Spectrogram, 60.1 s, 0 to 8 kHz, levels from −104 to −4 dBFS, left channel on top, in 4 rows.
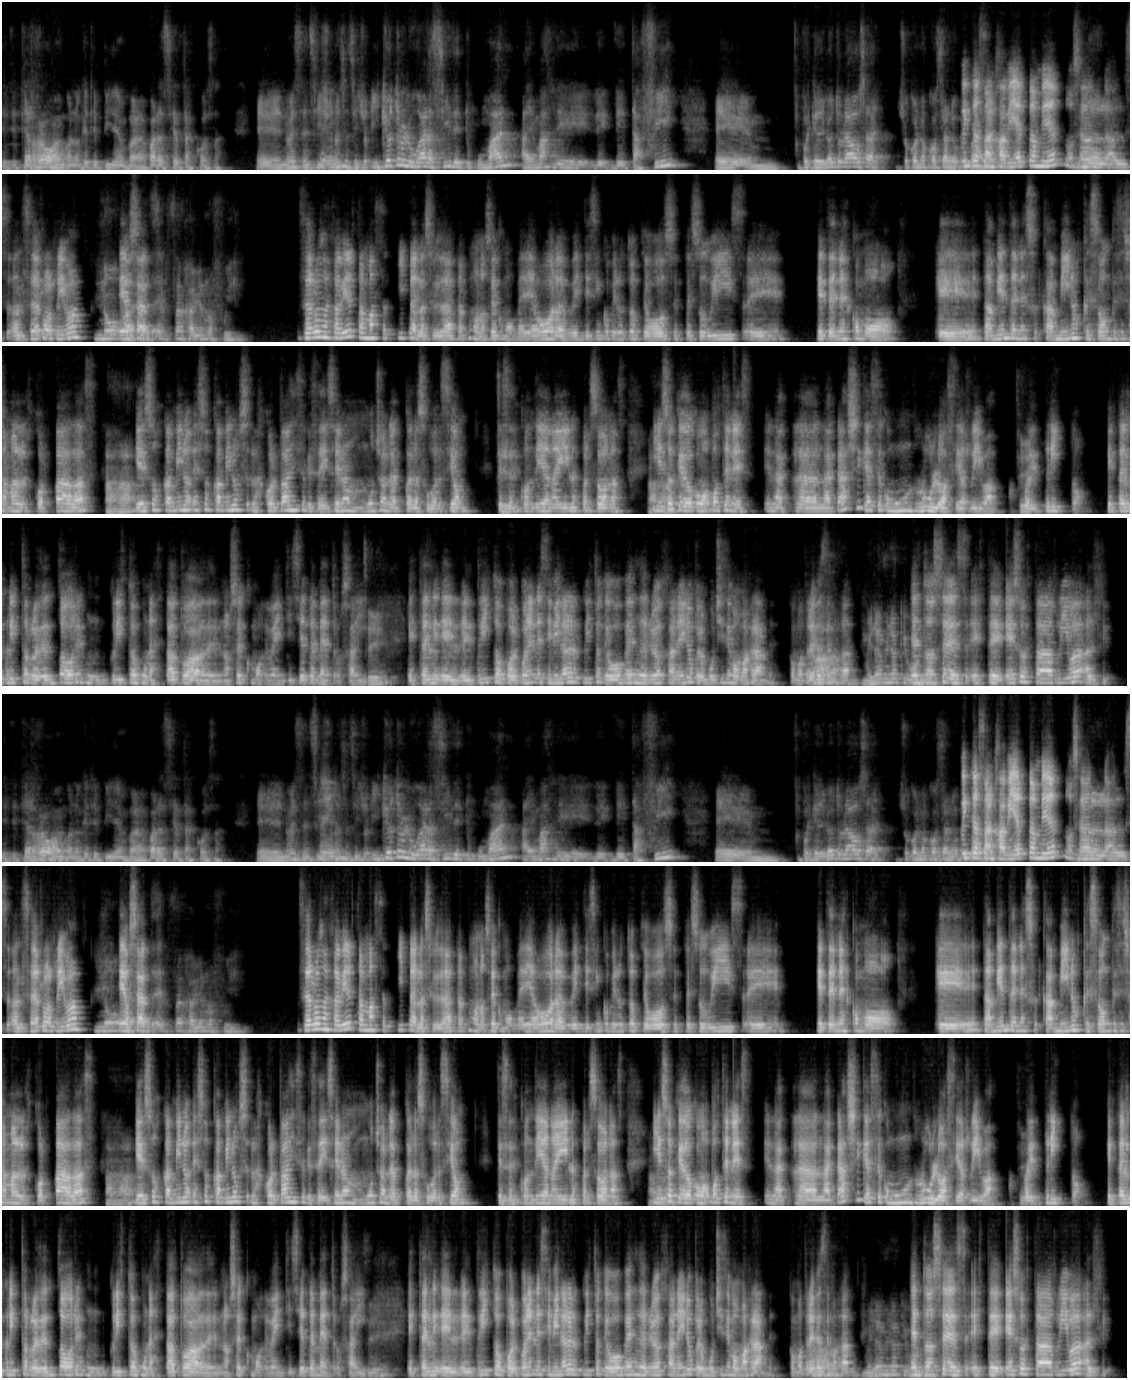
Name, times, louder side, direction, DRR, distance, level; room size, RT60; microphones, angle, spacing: voice 1, 0.0-2.9 3.4-9.1 9.5-13.2 14.3-14.8 16.3-18.3 31.5-31.9 36.7-37.1 38.7-39.1 43.6-43.9 50.0-50.4 55.9-57.5, left 2 dB, 50° left, 1.4 m, -38 dB
voice 2, 4.2-4.6 12.8-16.1 16.6-17.2 19.0-25.5 25.9-26.9 27.5-31.3 31.9-36.2 36.7-40.0 40.2-43.3 43.7-44.5 44.8-50.0 50.5-56.5 57.2-59.8, right 2 dB, 45° right, 1.4 m, -30 dB
6.6 x 5.7 x 3.2 m
head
